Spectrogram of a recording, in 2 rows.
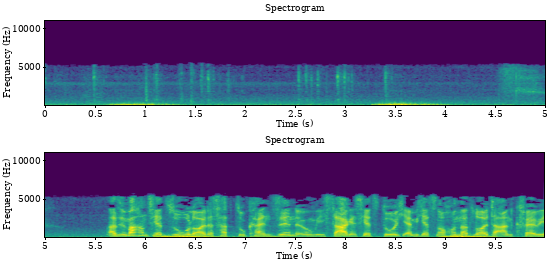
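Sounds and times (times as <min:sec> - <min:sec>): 
typing on a computer keyboard: 0:00.0 - 0:03.5
speech: 0:05.6 - 0:09.9.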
